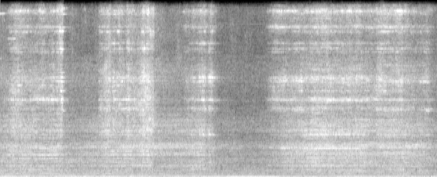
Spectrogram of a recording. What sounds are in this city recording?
rock drill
